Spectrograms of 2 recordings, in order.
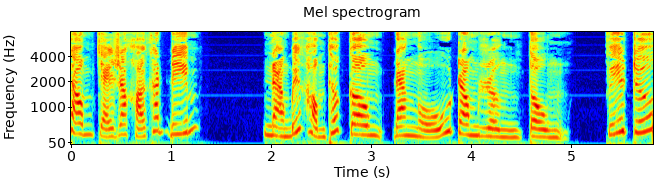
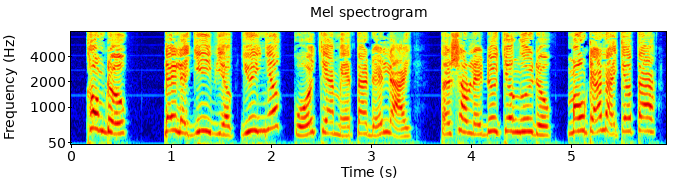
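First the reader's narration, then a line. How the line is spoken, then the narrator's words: Angry. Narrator (Vietnamese): Một Niệm Từ tức giận nói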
